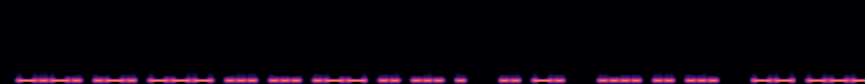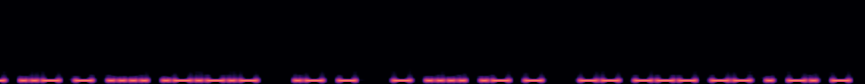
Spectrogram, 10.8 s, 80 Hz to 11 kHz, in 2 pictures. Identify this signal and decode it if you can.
Morse code, heard as a keyed tone, about 34 wpm, 600 Hz. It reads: CROSSWISE IN HIS MOUTH. AT THAT MOMENT
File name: the old man and the sea / the old man and the sea 1 35wpm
